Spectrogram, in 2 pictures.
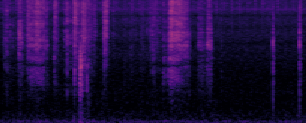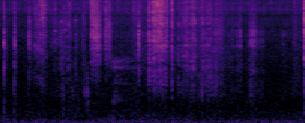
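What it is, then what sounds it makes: Paper comic book. A hand rubs across the printed pages of an open paper comic book lying on carpet and turns them. Soft, bright papery brushing and rustling come in uneven swells, broken by short dry ticks and scrapes, with one sharper snap near the start. The whole clip stays quiet over a faint low rumble.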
